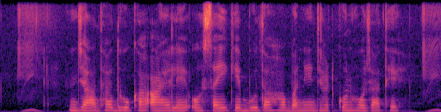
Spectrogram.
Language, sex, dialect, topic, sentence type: Chhattisgarhi, female, Central, agriculture, statement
